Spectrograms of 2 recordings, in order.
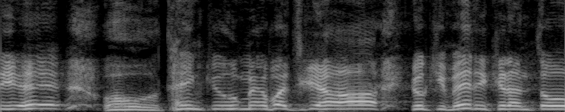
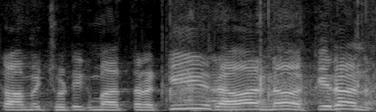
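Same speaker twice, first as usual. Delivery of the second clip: ordinary talk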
